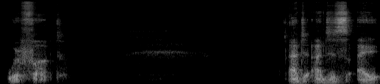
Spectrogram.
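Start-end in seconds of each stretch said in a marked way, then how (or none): 0.1-0.7 whispered in defeat; resigned whisper. Retold or imitated. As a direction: breathe it out, giving up. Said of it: "where I just said".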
